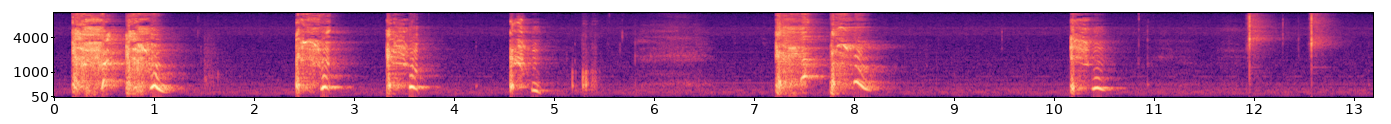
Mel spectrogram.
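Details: Repeated harsh, explosive coughs in paired bursts, about ten over thirteen seconds with brief pauses; harsh choking-like coughing fit.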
